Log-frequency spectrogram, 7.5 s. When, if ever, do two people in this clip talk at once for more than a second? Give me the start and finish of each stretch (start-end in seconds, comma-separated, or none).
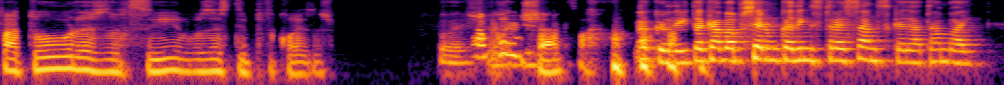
none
